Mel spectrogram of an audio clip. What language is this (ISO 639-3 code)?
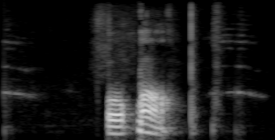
ibo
